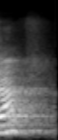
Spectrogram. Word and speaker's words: a: और सबसे एक इंपॉर्टेंट बात और कि आपका प्रोनाउंसिएशन, कुछ लोग क्या कहते हैं इसको ए, इट्स नॉट ए, इट्स अ आ, इट्स नॉट ए, इट्स अ आ। ये ए नहीं, इसका प्रोनाउंसिएशन है आ book, अ girl, a table, a chair.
